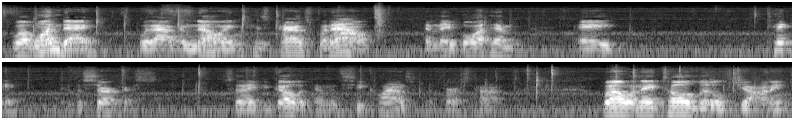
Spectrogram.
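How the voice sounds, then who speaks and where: A man telling a long shaggy-dog joke in an animated, drawn-out way, recorded from a distance with faint ambience. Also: medium pitch, a little hiss or hum. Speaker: joke teller.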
